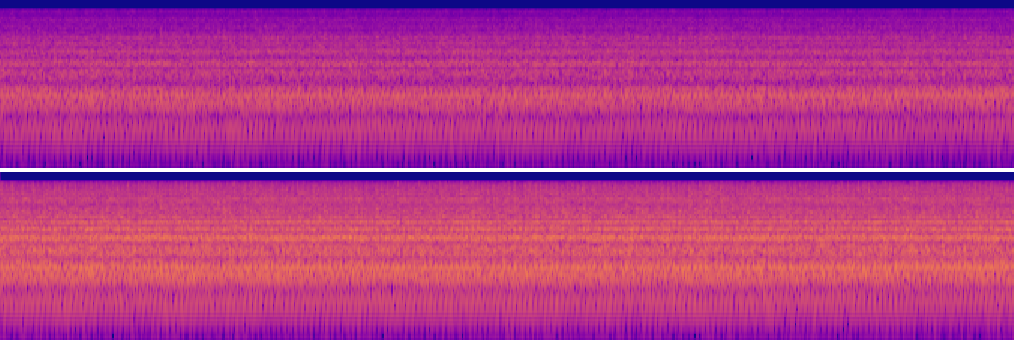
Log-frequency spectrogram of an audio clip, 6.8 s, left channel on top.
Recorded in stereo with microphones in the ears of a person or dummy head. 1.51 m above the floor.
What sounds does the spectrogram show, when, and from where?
0.0 s an engine running: 75° right (ahead or behind)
